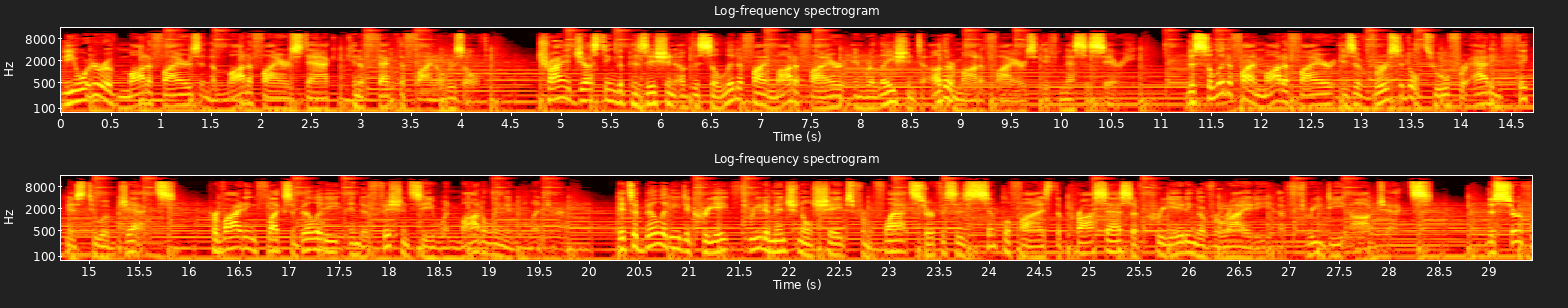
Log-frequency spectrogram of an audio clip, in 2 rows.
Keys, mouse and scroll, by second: 0.1-2.9 scroll down 5, 5.5-6.9 drag, 15.0-17.9 middle drag, 17.9 KP_1, 23.0-26.3 drag.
